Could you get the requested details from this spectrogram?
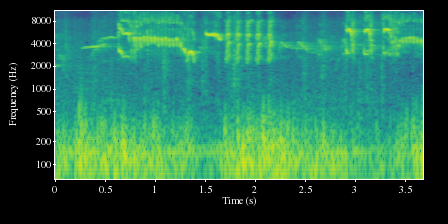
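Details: Agitated caged Oriental magpie-robin delivering loud harsh buzzy bursts and piercing whistles, with rapid ticking phrases and a constant low hum underneath; a recording meant for training lazy birds to sing.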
